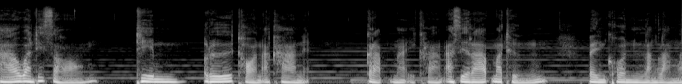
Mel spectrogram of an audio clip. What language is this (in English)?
Thai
